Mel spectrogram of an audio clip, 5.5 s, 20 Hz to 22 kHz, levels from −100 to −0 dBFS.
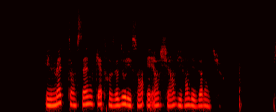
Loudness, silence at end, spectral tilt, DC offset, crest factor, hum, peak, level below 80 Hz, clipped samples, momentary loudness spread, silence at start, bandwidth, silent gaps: -58 LUFS; 0.7 s; -7 dB/octave; under 0.1%; 16 dB; none; -42 dBFS; under -90 dBFS; under 0.1%; 7 LU; 0.9 s; 11.5 kHz; 4.50-4.74 s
